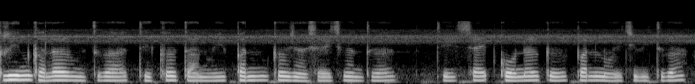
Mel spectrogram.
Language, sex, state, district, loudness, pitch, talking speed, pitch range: Wancho, female, Arunachal Pradesh, Longding, -18 LUFS, 185 Hz, 155 wpm, 180-190 Hz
